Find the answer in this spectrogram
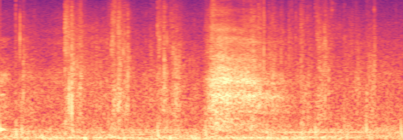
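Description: Footsteps on a snow-dusted path, recorded from the walker's own handheld phone, with a breathy exhale about two seconds in.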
